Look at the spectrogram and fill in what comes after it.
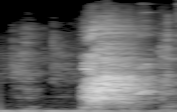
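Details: Female pet Labrador Retriever indoors, reacting while watching a recording of herself: one short, loud, rough bark bursting out midway, with a faint low hum underneath.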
